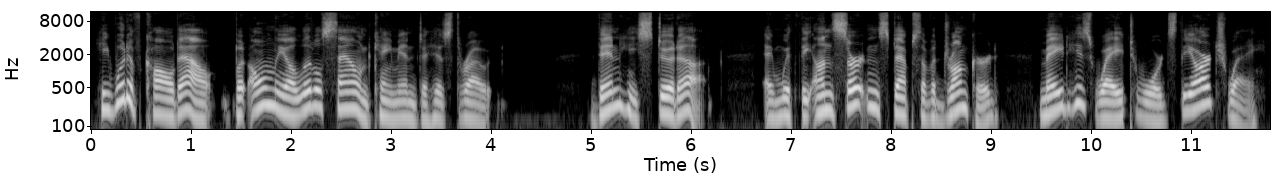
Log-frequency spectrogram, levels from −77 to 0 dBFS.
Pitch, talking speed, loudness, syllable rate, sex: 170 Hz, 165 wpm, -18 LUFS, 4.2 syllables/s, female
